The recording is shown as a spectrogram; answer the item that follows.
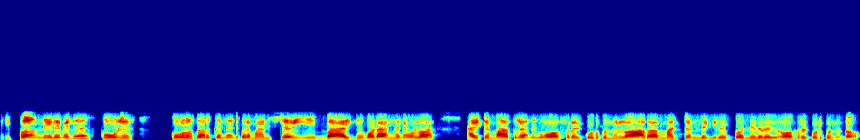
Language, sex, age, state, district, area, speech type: Malayalam, female, 30-45, Kerala, Idukki, rural, conversation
